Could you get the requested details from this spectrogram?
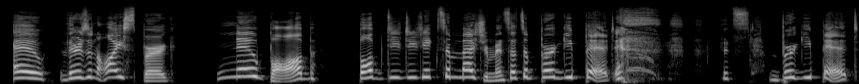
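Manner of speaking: fake British accent, very high pitched. Joking about iceberg names, in a put-on British accent. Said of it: "I want to do a British accent".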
